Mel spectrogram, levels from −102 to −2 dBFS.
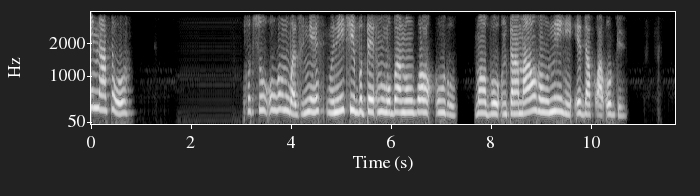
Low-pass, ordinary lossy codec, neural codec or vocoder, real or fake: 3.6 kHz; none; codec, 16 kHz in and 24 kHz out, 0.8 kbps, FocalCodec, streaming, 65536 codes; fake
